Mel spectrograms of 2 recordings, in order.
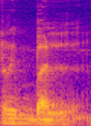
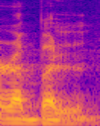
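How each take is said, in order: First: The stress is on the second syllable. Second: The stress is on the first syllable. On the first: It names the act of resisting or rising up. "when we used it as a verb, we pronounce it as rebel" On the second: It names a person who resists or rebels. "when we used this word as a noun or an adjective, we pronounced it as rebel"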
